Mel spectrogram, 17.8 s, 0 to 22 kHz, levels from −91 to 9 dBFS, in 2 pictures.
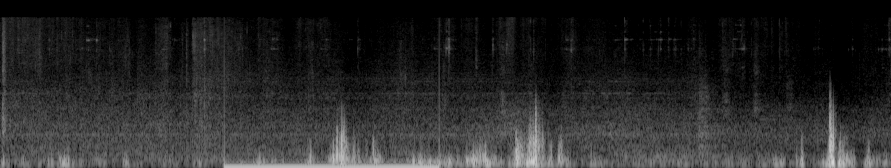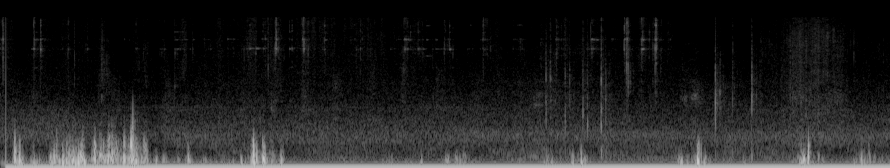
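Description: At 2.24 s a DC step of about -22 dBFS shifts the waveform's zero line, giving a low thump, and it steps back at 4.39 s with a second thump. At 8.96 s the same offset returns and holds to the end.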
